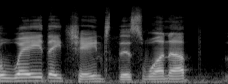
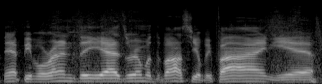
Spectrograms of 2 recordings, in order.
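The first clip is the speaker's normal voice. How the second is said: normal talking voice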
